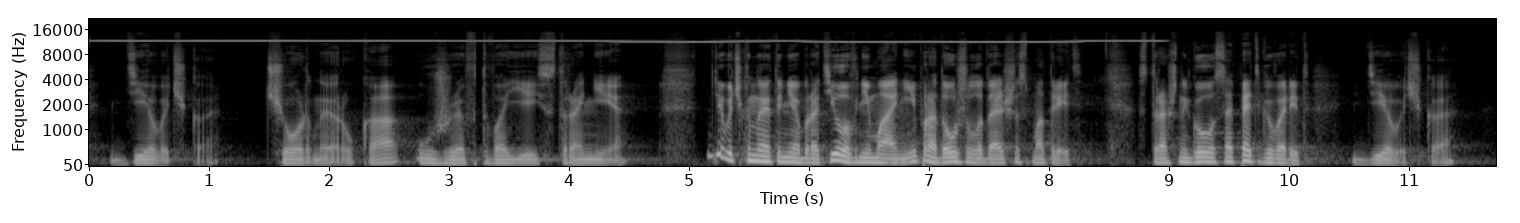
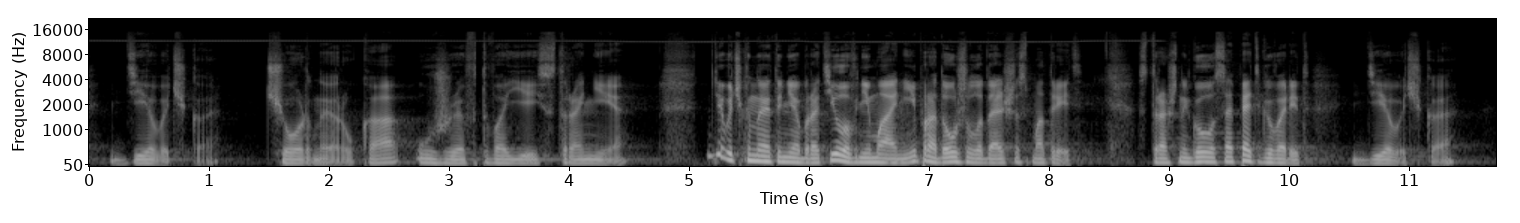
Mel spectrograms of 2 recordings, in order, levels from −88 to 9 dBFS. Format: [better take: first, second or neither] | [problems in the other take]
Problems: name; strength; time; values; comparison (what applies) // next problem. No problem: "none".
second | high-pitched whine; loud; until 9 s; 11.5 kHz, 9 dB below the speech; faint in the second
